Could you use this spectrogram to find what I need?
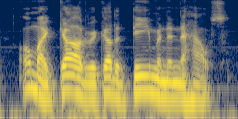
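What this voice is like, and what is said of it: Put-on American accent. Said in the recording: “I'd question that American accent”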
